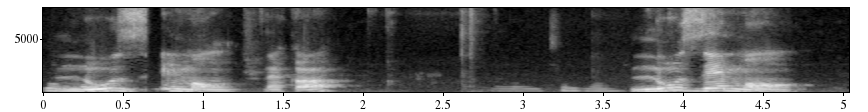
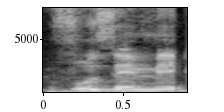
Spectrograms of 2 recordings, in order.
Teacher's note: E como nu, vu e eles ou elas terminam com S, a gente vai juntar com o som de Z.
